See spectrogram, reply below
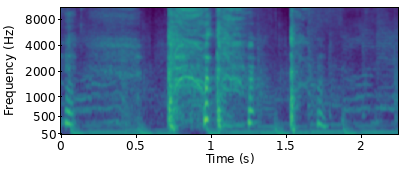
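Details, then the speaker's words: Adult with a summer cold and persistent cough: a run of about four harsh, explosive coughs. "다른 건 다 괜찮은데 계속 기침이 나가지고 기침만 안나면 괜찮은데 계속 기침 아 기침이 계속"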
